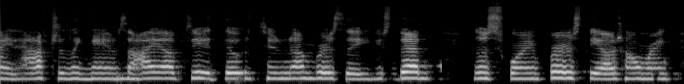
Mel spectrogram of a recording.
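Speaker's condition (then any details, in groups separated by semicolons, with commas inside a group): ALS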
